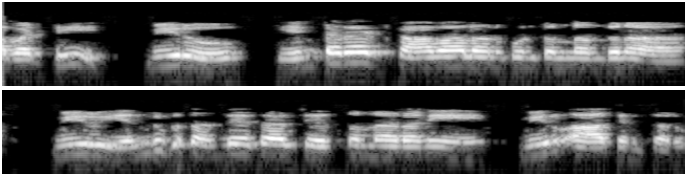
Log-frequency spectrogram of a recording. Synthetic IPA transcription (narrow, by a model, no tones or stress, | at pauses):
kaːbɐʈːi | miːɾuiɳʈɐɾeːk̚ʈkaːʋaːlɐnukuɳʈunːɐnd̪unɐ | miːɾue̞nd̪ukusɐnd̪ɛːʃaːlut͡ʃe̞ːst̪unːaːɾɐni | miːɾuʔaːsiɲt͡ʃɐɾu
